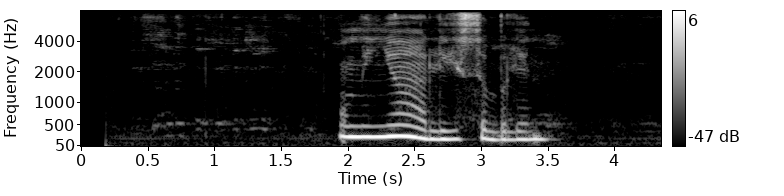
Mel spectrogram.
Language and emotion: Russian, sad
